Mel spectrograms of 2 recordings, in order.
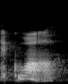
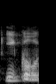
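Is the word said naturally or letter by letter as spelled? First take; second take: letter by letter; naturally. First: It is sounded out letter by letter. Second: It is said with the usual English pronunciation. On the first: The speaker calls it wrong. "not equal" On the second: The speaker calls it right. "that's equal"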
